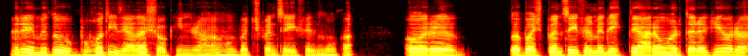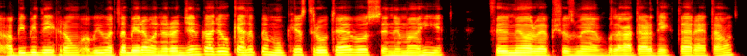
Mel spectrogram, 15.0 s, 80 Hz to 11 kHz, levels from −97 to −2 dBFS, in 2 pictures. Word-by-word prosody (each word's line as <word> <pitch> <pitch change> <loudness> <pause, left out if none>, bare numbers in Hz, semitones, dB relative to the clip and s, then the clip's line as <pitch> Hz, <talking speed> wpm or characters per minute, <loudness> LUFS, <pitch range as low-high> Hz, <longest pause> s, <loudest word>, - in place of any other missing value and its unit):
अरे! 155 0 +3
मैं 135 -1 -1
तो 145 -3 +2
बहुत 130 +4 0
ही 160 - +4
ज़्यादा 125 +1 +1
शौक़ीन 115 0 -5
रहा 115 0 -3
हूँ 120 +1 -1
बचपन 120 0 -4
से 120 - -3
ही - - -1
फ़िल्मों 120 +1 -4
का। - - -6 0.5
और, 130 -1 +3 0.8
ब 130 - +4
बचपन 125 +3 +1
से 145 - +2
ही 145 - +4
फ़िल्में 135 0 +1
देखते 125 +1 0
आ 125 -1 +3
रहा 135 +2 +2
हूँ 140 -1 +1
हर 130 - 0
तरह 130 +1 +2
की, 170 +4 +1
और 170 -2 +2
अभी 135 -1 -1
भी 150 +1 +3
देख 145 -1 +1
रहा 140 0 0
हूँ। 140 -1 -5
अभी 135 +2 -1
मतलब 140 0 +1
मेरा 140 +1 +3
मनोरंजन 135 +4 +1
का 180 +1 +2
जो 180 0 +2
कह 155 -3 +1
सकते 160 +3 -3
हैं 165 - -1
मुख्य 145 +3 -1
स्रोत 145 -1 -2
है, 150 +1 +4
वो 155 0 +2
सिनेमा 130 -2 -2
ही, 140 +1 -1 0.5
फ़िल्में 135 0 +3
और 135 -1 +4
वेब 125 -1 +1
शोज़ 130 -2 -4
मैं 125 -1 0 0.2
लगातार 115 +1 +1
देखता 120 +1 -2
रहता 115 0 -2
हूँ। 135 +4 -3
135 Hz, 230 wpm, -19 LUFS, 120-145 Hz, 0.8 s, ही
